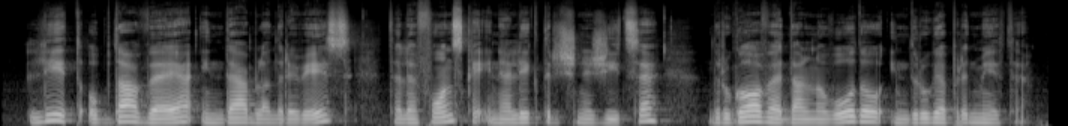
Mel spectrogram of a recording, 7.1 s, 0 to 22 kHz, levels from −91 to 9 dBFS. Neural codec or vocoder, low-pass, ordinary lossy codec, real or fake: none; none; none; real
